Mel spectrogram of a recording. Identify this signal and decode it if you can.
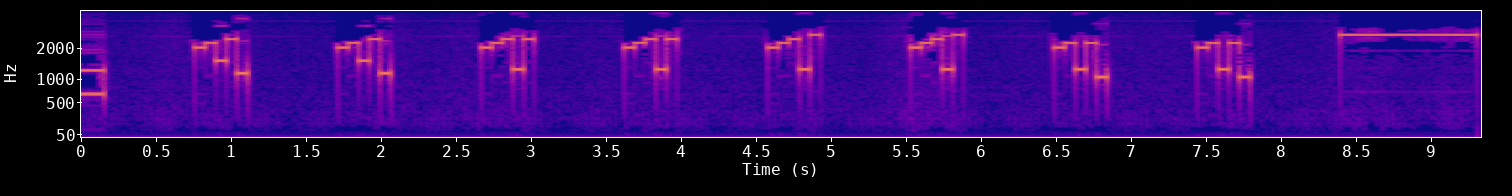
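Five-tone selective call (ZVEI), heard as quick runs of five tones, tones of about 80 ms. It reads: 89502 89502 89030 89030 89033 89033 89391 89391
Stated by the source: ZVEI five-tone selective call received on SDR.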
